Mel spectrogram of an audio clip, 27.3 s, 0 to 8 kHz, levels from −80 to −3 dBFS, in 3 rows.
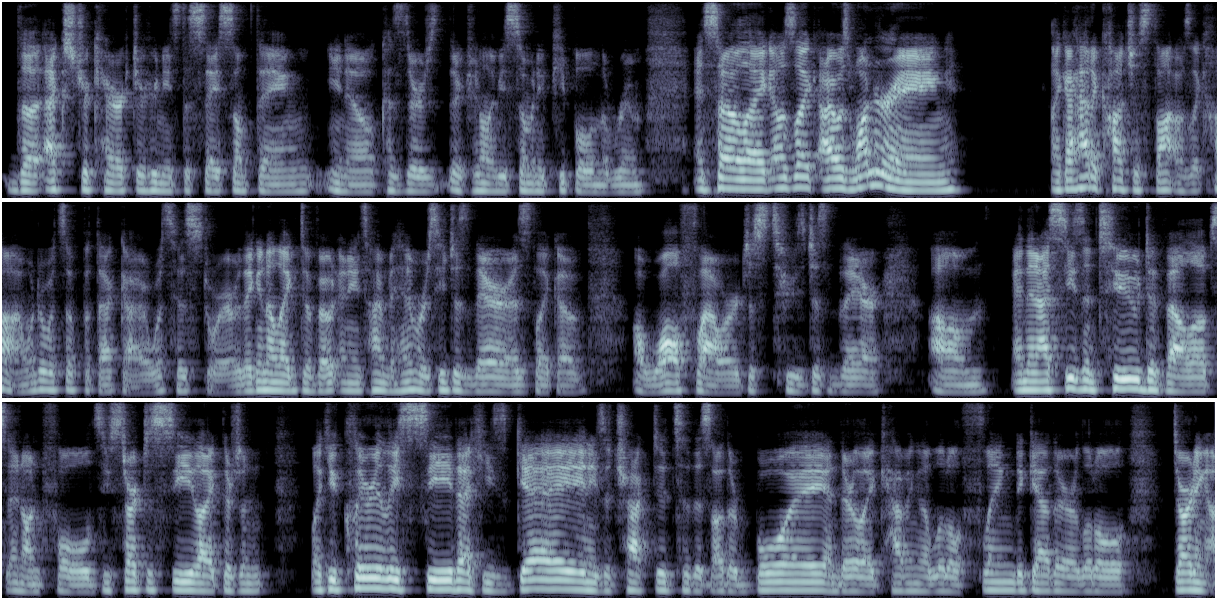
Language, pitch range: English, 105-125 Hz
